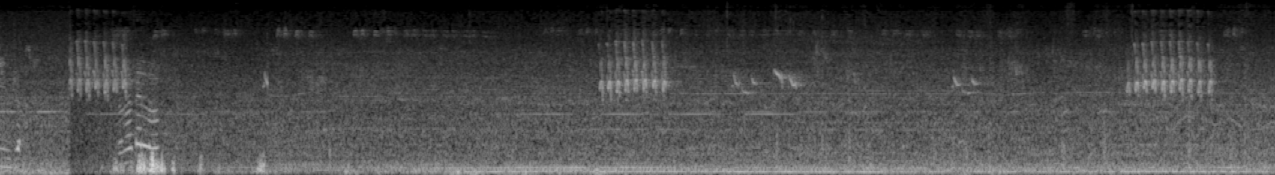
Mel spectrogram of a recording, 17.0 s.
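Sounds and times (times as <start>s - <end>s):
songbirds singing: 0.0s - 17.0s.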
